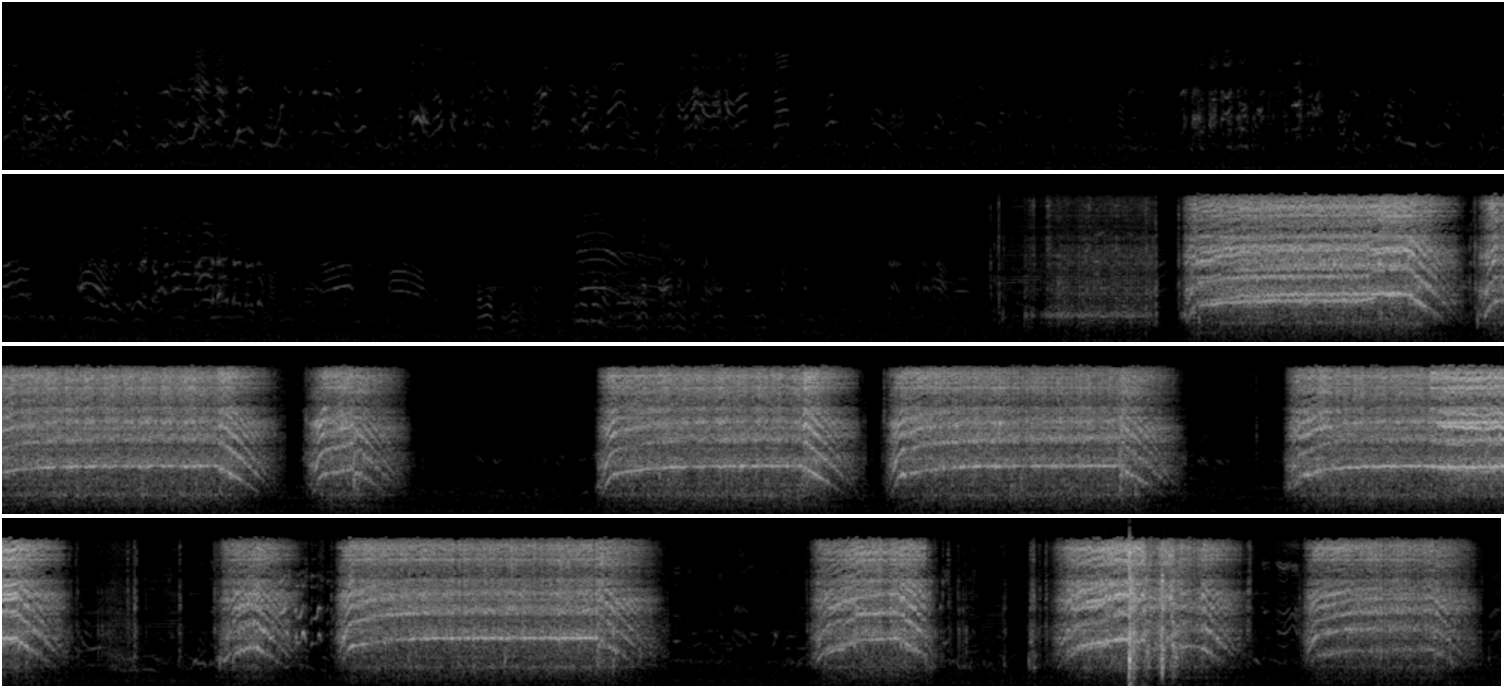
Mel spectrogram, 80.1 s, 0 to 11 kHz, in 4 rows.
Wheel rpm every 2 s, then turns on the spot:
0, 0, 0, 0, 0, 0, 0, 0, 0, 0, 0, 0, 0, 0, 0, 0, 0, 20, 180, 120, 210, 130, 50, 0, 180, 110, 200, 140, 60, 220, 60, 40, 130, 220, 20, 80, 30, 160, 50, 100.
62-64 72-74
